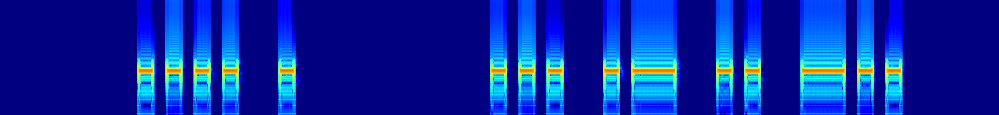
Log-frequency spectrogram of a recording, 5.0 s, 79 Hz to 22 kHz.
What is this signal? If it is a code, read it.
Morse code, heard as a keyed tone, about 17 wpm, 700 Hz. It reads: HE SAID
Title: 2x Word-Spacing - Sentences from Top 100 Words - 17wpm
